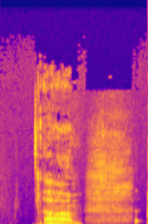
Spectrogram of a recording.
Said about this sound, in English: Wow, there we go, first cough.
